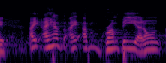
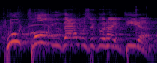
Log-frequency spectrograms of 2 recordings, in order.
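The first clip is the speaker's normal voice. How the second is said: loud, high exasperated shout; yelling at parents; 9 semitones higher, 4 dB louder than usual. Acted. At TV-buying parents, a loud, high exasperated yell. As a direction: scream it at idiot parents.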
